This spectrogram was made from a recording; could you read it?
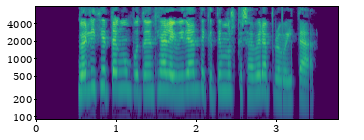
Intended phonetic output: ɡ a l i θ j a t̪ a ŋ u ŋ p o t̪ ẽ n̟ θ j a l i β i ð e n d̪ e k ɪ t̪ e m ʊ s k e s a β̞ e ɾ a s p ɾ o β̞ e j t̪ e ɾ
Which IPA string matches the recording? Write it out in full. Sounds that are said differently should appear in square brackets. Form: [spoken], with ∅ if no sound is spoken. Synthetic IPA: ɡ a l i θ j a t̪ [ɛ] ŋ u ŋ p o t̪ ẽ n̟ θ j a l [e] β i ð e n [t̪] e k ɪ t̪ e m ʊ s k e s a β̞ e ɾ a [∅] p ɾ o β̞ e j t̪ [a] ɾ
